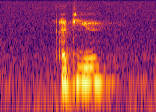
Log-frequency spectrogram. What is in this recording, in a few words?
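"adieu", German, female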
